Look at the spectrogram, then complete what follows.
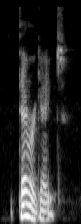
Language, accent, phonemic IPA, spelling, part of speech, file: English, Southern England, /ˈdɛɹəɡeɪt/, derogate, verb, LL-Q1860 (eng)-derogate.wav
- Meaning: 1. To partially repeal (a law etc.) 2. To detract from (something); to disparage, belittle 3. To take away (something from something else) in a way which leaves it lessened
